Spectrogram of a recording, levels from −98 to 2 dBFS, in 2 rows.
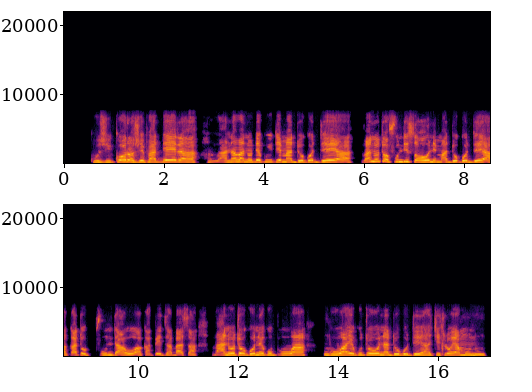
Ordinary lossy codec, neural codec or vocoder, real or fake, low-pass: Opus, 24 kbps; none; real; 7.2 kHz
